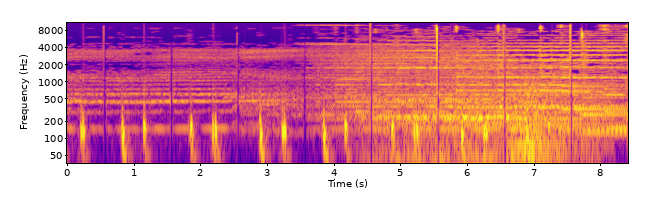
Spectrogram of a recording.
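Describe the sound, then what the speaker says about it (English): A heartbeat-like pulse standing in for the Earth's Schumann resonance, steady low thumps about twice a second over a sustained harmonic hum that gradually thickens with added tones. "The earth has a heartbeat. It's called the Schumann resonance"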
